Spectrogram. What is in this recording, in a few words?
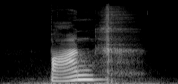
"paanx", hunger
